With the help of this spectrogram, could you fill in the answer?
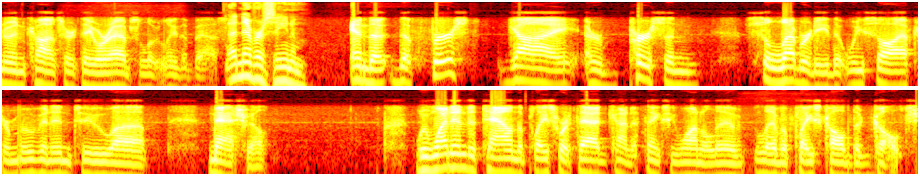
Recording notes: We take a phone call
